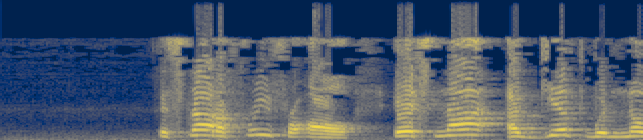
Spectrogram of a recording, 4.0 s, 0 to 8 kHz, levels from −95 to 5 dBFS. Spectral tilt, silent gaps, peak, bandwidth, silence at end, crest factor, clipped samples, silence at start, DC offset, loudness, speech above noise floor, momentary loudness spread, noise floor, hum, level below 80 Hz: -3 dB/octave; none; 0 dBFS; 8 kHz; 0 s; 10 dB; 0.9%; 1 s; under 0.1%; -10 LUFS; 38 dB; 7 LU; -47 dBFS; none; -48 dBFS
